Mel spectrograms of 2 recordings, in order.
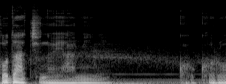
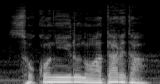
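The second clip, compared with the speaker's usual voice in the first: higher, louder, quick call; startled challenge; 5 semitones higher, 5 dB louder, faster than usual. Acted. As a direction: call out sharply into the dark. Startled monk challenges figure.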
